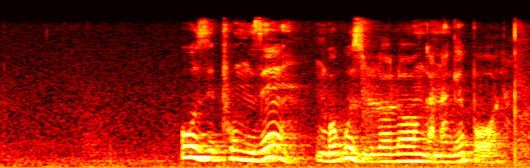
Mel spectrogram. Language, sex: Xhosa, male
